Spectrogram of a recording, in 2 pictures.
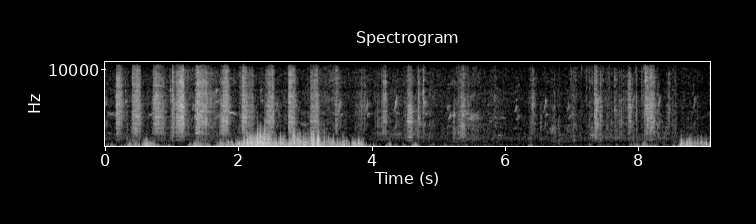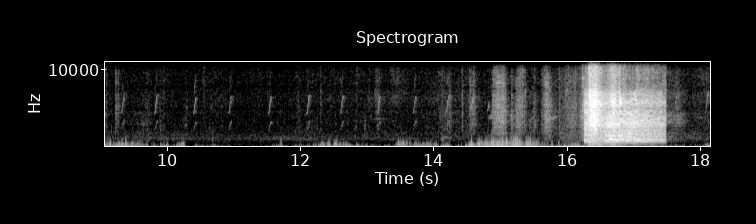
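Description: Bodies thump and bounce on a springy trampoline mat.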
